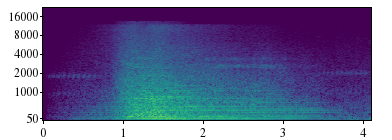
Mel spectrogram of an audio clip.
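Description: Water splashes against a speeding boat.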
